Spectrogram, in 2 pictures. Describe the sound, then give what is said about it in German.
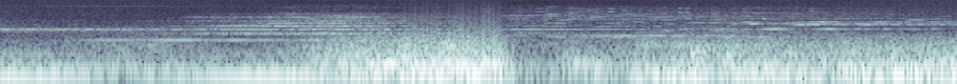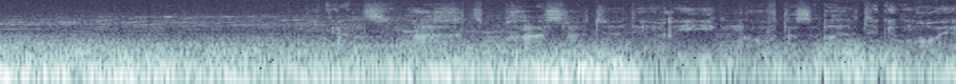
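Rolling thunder sounds as a deep, continuous rumble. It swells loudest in the first couple of seconds, then keeps grumbling steadily at a lower level. “Donner grollte fortwährend.”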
